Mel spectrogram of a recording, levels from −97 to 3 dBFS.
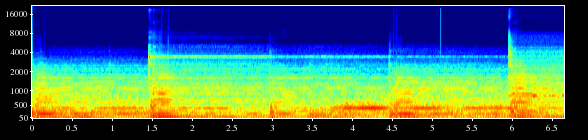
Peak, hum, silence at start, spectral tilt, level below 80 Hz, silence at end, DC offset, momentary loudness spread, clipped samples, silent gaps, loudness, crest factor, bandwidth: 0 dBFS; none; 0 s; -9.5 dB/octave; -28 dBFS; 0 s; under 0.1%; 7 LU; under 0.1%; none; -17 LUFS; 14 dB; 5.2 kHz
